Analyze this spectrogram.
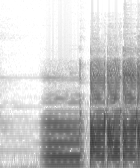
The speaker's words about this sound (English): Yeah, I got to get this fixed. I can hear it. You probably can't tell. You can probably hear it. You probably can't. The D open is buzzing.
